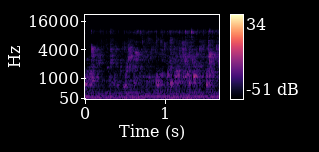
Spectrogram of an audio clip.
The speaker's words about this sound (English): Guess what I'm doing right now? I am dumping water into the toilet at a very steady rate. Not too fast, but not all at the same time.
